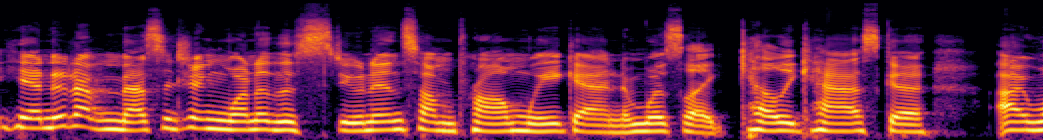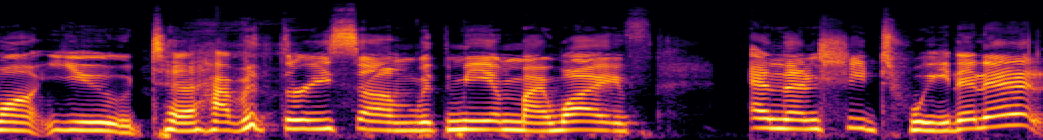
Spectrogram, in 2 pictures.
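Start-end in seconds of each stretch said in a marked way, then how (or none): none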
